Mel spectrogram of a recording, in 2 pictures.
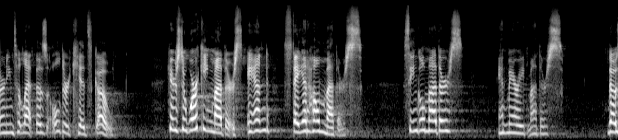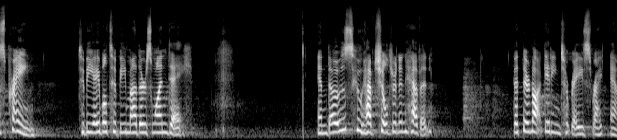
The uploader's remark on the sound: Recorded live during our Sunday morning service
